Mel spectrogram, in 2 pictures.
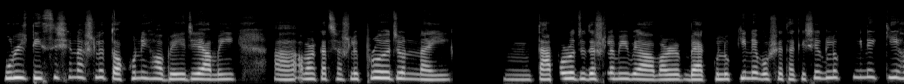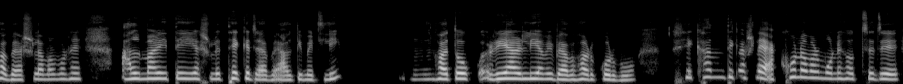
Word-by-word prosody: ভুল 295 Hz, +1 st, +5 dB, 0.2 s
ডিসিশন 315 Hz, +3 st, -1 dB
আসলে 325 Hz, +3 st, -3 dB
তখনই 285 Hz, +4 st, -1 dB
হবে 245 Hz, -1 st, +2 dB, 0.2 s
যে 250 Hz, -, +3 dB
আমি 235 Hz, +1 st, -2 dB, 0.5 s
আ -, -, -1 dB, 0.2 s
আমার 255 Hz, 0 st, +1 dB
কাছে 255 Hz, 0 st, -2 dB
আসলে 255 Hz, +3 st, -1 dB
প্রয়োজন 290 Hz, -2 st, +4 dB, 0.2 s
নাই। 215 Hz, -1 st, 0 dB, 0.7 s
উম 220 Hz, -1 st, -8 dB, 0.2 s
তারপরেও 265 Hz, +4 st, +4 dB
যদি 255 Hz, 0 st, +2 dB
আসলে 265 Hz, -, -5 dB
আমি 260 Hz, 0 st, 0 dB
অ্যা 235 Hz, -, +4 dB
আমার 225 Hz, +1 st, +1 dB, 0.2 s
ব্যাগ 225 Hz, -2 st, +5 dB
গুলো 240 Hz, 0 st, +1 dB
কিনে 280 Hz, -1 st, +1 dB
বসে 245 Hz, +1 st, -2 dB
থাকি 235 Hz, 0 st, -4 dB
সেগুলো 300 Hz, +1 st, -1 dB
কিনে 330 Hz, 0 st, -5 dB
কি 315 Hz, -, 0 dB
হবে? 235 Hz, -5 st, +1 dB
আসলে 245 Hz, -, -3 dB
আমার 235 Hz, 0 st, -5 dB
মনে 250 Hz, +1 st, -5 dB
হয় 260 Hz, -, -4 dB, 0.4 s
আলমারিতেই 265 Hz, +1 st, +2 dB
আসলে 250 Hz, 0 st, -4 dB
থেকে 275 Hz, -1 st, +2 dB
যাবে 220 Hz, 0 st, -1 dB
ultimately 220 Hz, +3 st, -4 dB, 0.8 s
উম 230 Hz, +1 st, -12 dB
হয়তো 250 Hz, +1 st, +4 dB, 0.2 s
ক -, -, -71 dB, 0.2 s
rarely 265 Hz, 0 st, +6 dB
আমি 250 Hz, 0 st, -1 dB
ব্যবহার 225 Hz, +2 st, +2 dB
করবো। 210 Hz, -3 st, 0 dB, 0.5 s
সেখান 330 Hz, +1 st, -6 dB
থেকে 330 Hz, -1 st, -4 dB
আসলে 300 Hz, 0 st, -3 dB
এখন 345 Hz, -, -3 dB
আমার 305 Hz, -1 st, 0 dB
মনে 265 Hz, 0 st, -2 dB
হচ্ছে 255 Hz, +1 st, -5 dB
যে 250 Hz, -, +4 dB
255 Hz, 175 wpm, -21 LUFS, 235-280 Hz, 0.8 s, rarely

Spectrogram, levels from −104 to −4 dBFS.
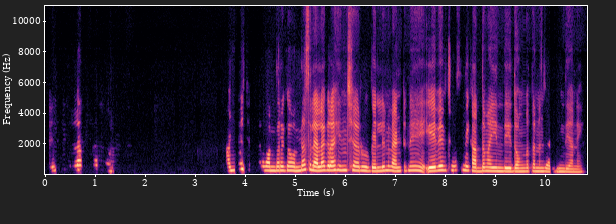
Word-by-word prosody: ఏం 255 Hz, -, -8 dB
చేయాలో 300 Hz, -2 st, -8 dB, 0.4 s
అర్ధమవ్వదు. 230 Hz, -8 st, -19 dB, 2.3 s
అంటే 275 Hz, +8 st, -3 dB
చిందరవందరగా 265 Hz, -2 st, -1 dB
ఉందా? 255 Hz, +5 st, 0 dB
అసలెలా 270 Hz, -4 st, +4 dB
గ్రహించారు? 280 Hz, -2 st, +1 dB, 0.2 s
వెళ్ళిన 245 Hz, +4 st, +1 dB
వెంటనే 250 Hz, +4 st, -2 dB, 0.4 s
ఏవేవి 280 Hz, +4 st, +5 dB
చూసి 275 Hz, +2 st, -8 dB
మీకర్థమయింది 230 Hz, -3 st, 0 dB
దొంగతనం 215 Hz, +1 st, -4 dB
జరిగింది 195 Hz, 0 st, -6 dB
అని? 180 Hz, 0 st, -10 dB
255 Hz, 90 wpm, -18 LUFS, 225-275 Hz, 2.3 s, ఏవేవి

